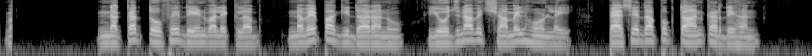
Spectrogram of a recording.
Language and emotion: Punjabi, neutral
